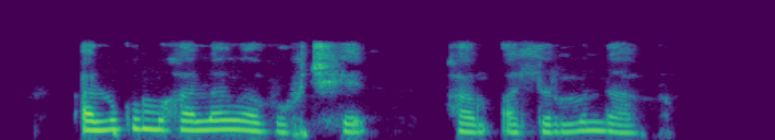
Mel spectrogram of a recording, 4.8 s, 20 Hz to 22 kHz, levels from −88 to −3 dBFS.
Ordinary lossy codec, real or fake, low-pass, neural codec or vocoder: Opus, 32 kbps; real; 7.2 kHz; none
